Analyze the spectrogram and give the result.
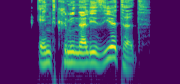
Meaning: inflection of entkriminalisieren: 1. second-person plural preterite 2. second-person plural subjunctive II
- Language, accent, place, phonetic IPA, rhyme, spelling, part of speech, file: German, Germany, Berlin, [ɛntkʁiminaliˈziːɐ̯tət], -iːɐ̯tət, entkriminalisiertet, verb, De-entkriminalisiertet.ogg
